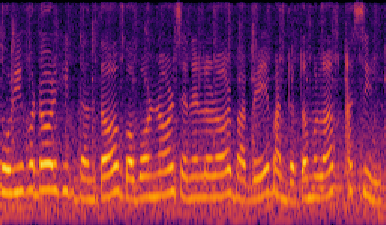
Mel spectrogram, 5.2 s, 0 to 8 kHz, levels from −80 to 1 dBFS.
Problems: constant background noise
